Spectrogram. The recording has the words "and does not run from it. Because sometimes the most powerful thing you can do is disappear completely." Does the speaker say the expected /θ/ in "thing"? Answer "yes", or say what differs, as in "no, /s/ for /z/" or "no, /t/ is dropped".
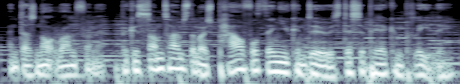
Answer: yes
